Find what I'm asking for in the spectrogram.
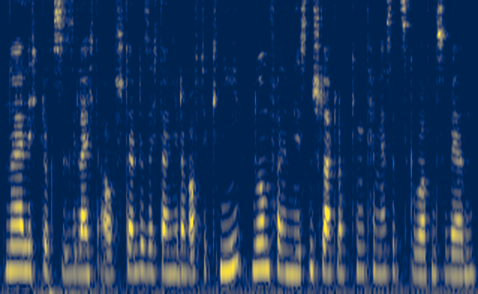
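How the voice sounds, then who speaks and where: Woman narrating a story in a flat voice. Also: medium pitch, moderate pace. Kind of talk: audiobook narration of an amateur story.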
